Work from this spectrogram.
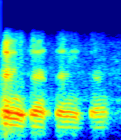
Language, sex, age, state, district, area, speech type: Tamil, female, 18-30, Tamil Nadu, Cuddalore, rural, conversation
